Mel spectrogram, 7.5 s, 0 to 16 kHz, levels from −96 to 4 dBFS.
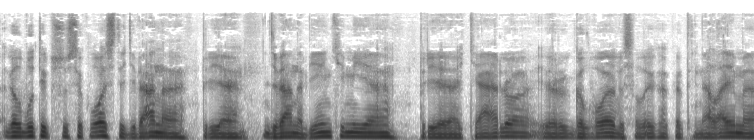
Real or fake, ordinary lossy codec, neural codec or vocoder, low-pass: fake; MP3, 48 kbps; vocoder, 44.1 kHz, 128 mel bands, Pupu-Vocoder; 14.4 kHz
